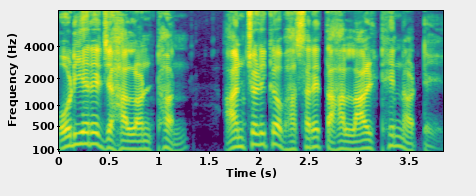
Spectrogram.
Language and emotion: Odia, neutral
